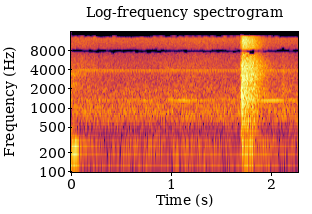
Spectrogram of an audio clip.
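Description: A whiteboard eraser set down on the board's tray: one short, sharp clack near the end, over quiet room tone.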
